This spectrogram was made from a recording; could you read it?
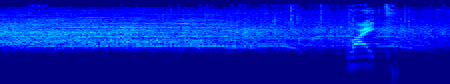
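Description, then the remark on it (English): A live audience cheers and applauds in a steady, dense wash of noise, with a single voice rising briefly above the crowd near the end. “You shouldn't cheer yet. You should wait for the end.”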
